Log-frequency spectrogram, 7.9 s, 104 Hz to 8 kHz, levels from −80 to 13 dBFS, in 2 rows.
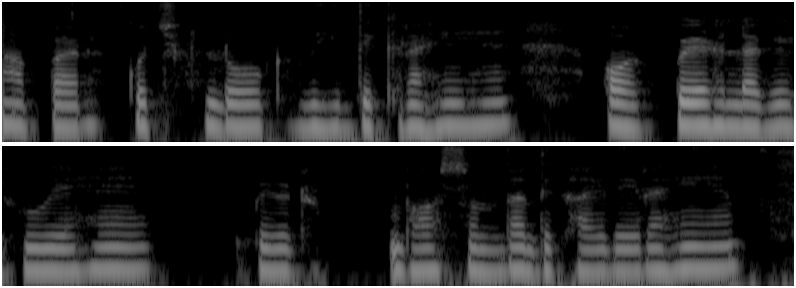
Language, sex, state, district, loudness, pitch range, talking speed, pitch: Hindi, male, Uttar Pradesh, Varanasi, -40 LUFS, 165-175 Hz, 145 wpm, 170 Hz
